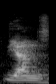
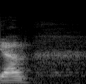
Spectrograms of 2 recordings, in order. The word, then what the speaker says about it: Jan: i can probably pronouncing jan's name wrong i think i pronounced it jan so apologies for that it's clearly yan and secondly what i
